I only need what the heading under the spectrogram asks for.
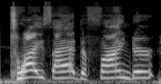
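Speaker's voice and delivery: ordinary delivery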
